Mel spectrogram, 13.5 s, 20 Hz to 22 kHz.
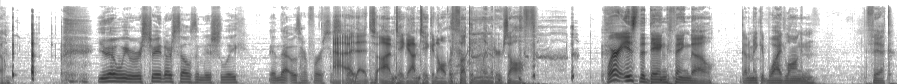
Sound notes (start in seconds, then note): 0.3 laughing; 6.7 chuckling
